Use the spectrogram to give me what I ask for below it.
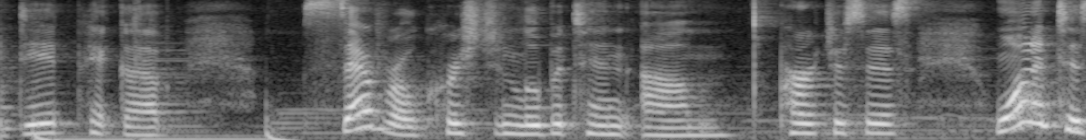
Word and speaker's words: Louboutin: I've heard Christian Louboutin, I've heard Christian Louboutin, and you know, it ends with T-I-N, so I just go with phonetically. It sounds like it should be Christian Louboutin, but you know what, Louboutin, red bottoms, however you want to say it, enjoy your purchase.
